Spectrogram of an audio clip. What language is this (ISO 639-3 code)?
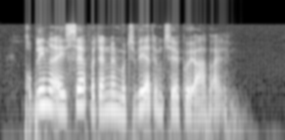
dan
